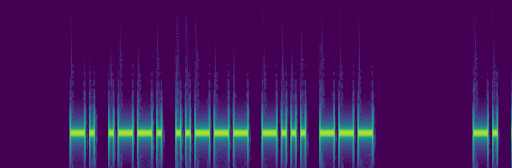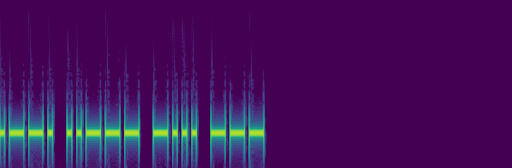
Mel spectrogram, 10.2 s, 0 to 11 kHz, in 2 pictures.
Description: Morse code, heard as a keyed tone, about 25 wpm, 700 Hz. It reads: NP2BO NP2BO
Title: USA Call Signs - 5 Characters - Repeated 2x - 25wpm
